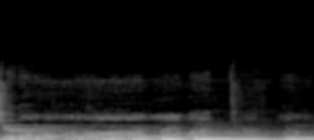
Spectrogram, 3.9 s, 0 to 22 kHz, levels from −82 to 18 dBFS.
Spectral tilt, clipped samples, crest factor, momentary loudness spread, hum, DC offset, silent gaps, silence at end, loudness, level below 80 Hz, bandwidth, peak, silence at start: -9 dB/octave; under 0.1%; 12 dB; 11 LU; none; under 0.1%; none; 0 s; -16 LUFS; -36 dBFS; 4.5 kHz; -2 dBFS; 0 s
